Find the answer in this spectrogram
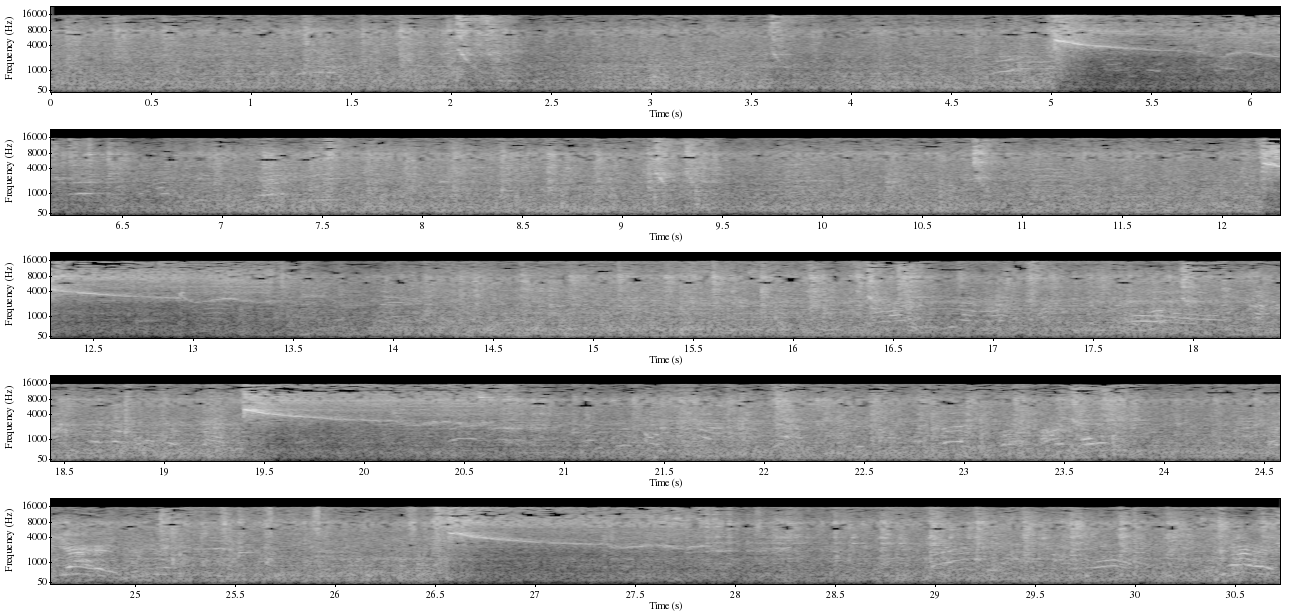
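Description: Carton folder-gluer machine running, a steady mechanical clatter of belts and rollers. A short high-pitched squeal that falls in pitch comes about every seven seconds, four times in all.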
